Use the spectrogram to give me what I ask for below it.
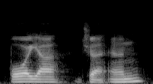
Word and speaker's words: Boyajian: And Tabitha, I'm going to try to pronounce her name right, Boyajian, very similar to that.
